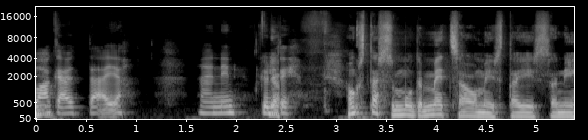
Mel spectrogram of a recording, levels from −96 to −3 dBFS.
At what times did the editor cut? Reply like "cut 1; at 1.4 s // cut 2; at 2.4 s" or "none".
cut 1; at 2.4 s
